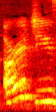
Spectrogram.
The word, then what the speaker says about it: RG: time question about okay is rg's name Archie no it's RG Like okay that's his actual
